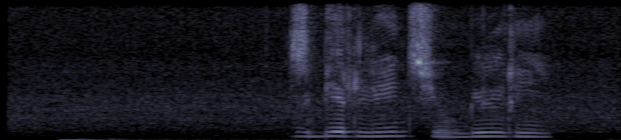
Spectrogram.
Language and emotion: Russian, neutral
